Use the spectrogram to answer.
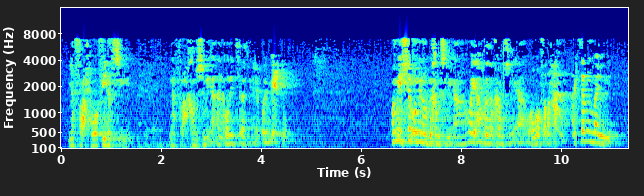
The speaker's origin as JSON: {"language": "Arabic", "country": "Saudi Arabia", "said": "يعني أضرب لكم مثل بما عندنا في البلد، عندنا في السعودية الغنم غالية جدا"}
